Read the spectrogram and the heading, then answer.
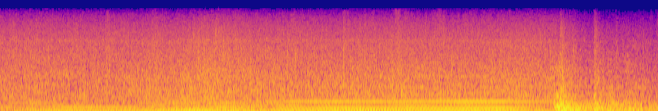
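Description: Steady rain pours down in a dense, continuous hiss, with a low rumble of thunder beneath and a sharper crack near the end. No voices are heard.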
